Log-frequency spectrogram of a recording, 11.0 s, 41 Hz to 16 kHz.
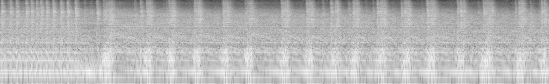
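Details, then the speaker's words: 2002 Yamaha YZ125 two-stroke dirt bike after long storage, choke on: crisp revs rising and falling about twice a second, no knock or clatter, crank sounds good; normal running. "Yep. She runs good. Let's go. Well, there you go, guys. Running really good too. And I knew it would. Crank sounds good. There's no knocking or clattering"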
